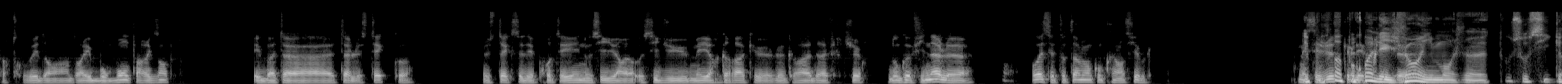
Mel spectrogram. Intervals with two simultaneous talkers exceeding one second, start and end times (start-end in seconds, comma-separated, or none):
13.0-14.3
